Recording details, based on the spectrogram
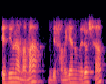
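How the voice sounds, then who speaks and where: Priest, radio guest by phone line, mid-pitched, storytelling, leans on "¿no?". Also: male voice, fairly quick. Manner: storytelling, constant tag question "¿no?". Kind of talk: reflective spiritual talk on radio.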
